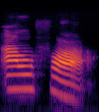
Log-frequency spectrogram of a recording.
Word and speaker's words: alfa: ikan apa misb Aduh ini bukan ikan anak bacanya Alfa ya koefisien muai panjang lalu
